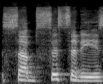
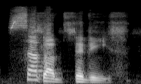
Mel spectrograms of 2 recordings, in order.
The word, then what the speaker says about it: subsidies: know, the Dems also tried to use Obamacare subsidities. I can't say that. Sub how do you say it? Subsidities. Yeah, subsidies.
